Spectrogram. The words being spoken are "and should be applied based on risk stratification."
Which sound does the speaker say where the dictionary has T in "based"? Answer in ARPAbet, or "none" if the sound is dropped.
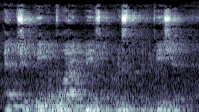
none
